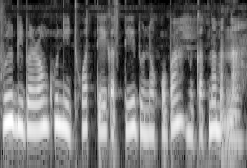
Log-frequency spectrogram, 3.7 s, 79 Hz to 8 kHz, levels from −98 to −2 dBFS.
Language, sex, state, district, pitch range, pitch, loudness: Garo, female, Meghalaya, North Garo Hills, 210-250 Hz, 235 Hz, -16 LUFS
